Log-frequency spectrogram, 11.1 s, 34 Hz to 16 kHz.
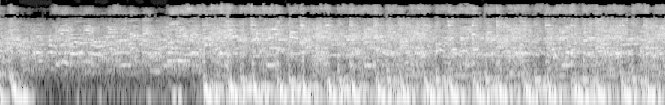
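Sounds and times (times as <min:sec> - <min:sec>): crowd shouting and chattering: 0:00.0 - 0:11.0.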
